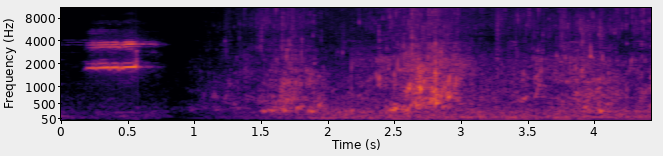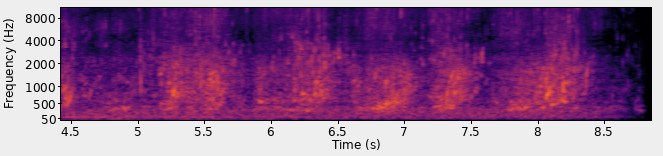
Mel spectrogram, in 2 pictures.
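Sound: lake water splashing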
